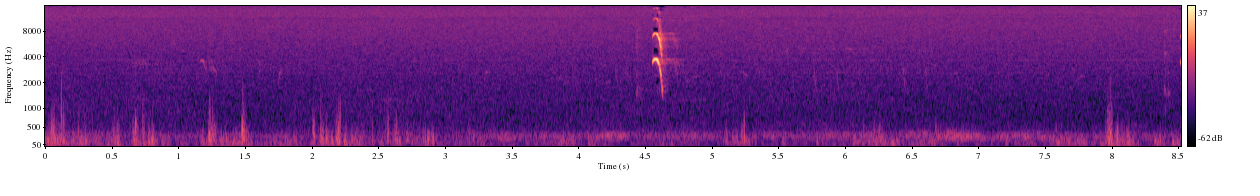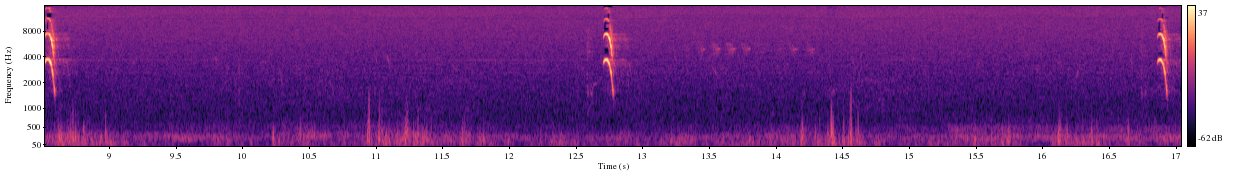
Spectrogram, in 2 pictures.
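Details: Steppe marmot (bobak) giving four piercing, clipped whistles spaced roughly four seconds apart, each a quick high note dropping in pitch, against a constant low blustery background.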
